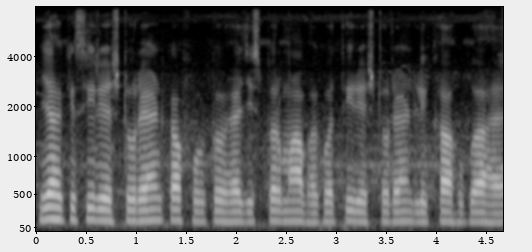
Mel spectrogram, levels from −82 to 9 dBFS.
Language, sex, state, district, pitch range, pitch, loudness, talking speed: Hindi, male, Jharkhand, Deoghar, 130-145 Hz, 135 Hz, -20 LUFS, 165 wpm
